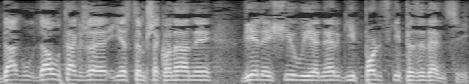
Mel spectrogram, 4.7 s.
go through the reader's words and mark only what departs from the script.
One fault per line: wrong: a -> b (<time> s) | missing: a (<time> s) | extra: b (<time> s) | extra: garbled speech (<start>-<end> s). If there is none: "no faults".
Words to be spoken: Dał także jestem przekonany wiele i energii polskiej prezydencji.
extra: sił (2.7 s)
